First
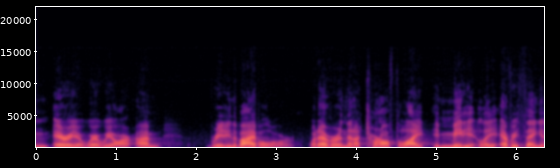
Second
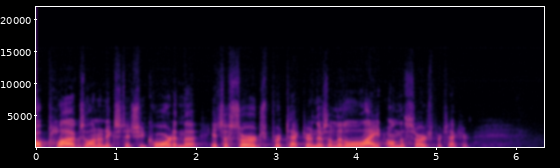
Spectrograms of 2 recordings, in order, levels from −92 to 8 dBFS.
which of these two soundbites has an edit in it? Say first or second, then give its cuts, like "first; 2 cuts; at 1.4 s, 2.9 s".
first; 1 cut; at 3.3 s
